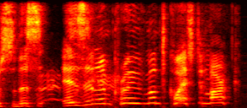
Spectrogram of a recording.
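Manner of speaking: high, rising ironic lilt; sarcastic. Real, not acted. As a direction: tease it as a fake compliment. Ironic praise of losing team.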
